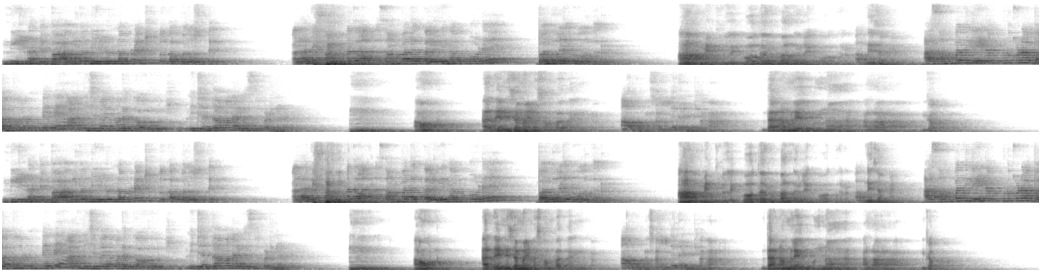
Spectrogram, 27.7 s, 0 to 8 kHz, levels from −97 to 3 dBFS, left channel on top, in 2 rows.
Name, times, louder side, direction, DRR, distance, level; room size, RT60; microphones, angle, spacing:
voice 1, 0.0-2.6 3.9-4.8 5.1-6.6 7.1-8.1 11.4-11.5 12.3-16.0 16.3-17.6 22.1-23.2, equal, 10° right, -5 dB, 0.7 m, -28 dB
voice 2, 4.3-5.1 9.0-11.9 18.5-19.0 19.3-19.7 20.2-21.6 22.4-22.8 23.1-23.4 24.0-26.2, right 3 dB, 65° right, 2 dB, 0.4 m, -26 dB
4.8 x 2.8 x 2.5 m, 1.2 s
head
